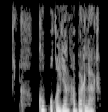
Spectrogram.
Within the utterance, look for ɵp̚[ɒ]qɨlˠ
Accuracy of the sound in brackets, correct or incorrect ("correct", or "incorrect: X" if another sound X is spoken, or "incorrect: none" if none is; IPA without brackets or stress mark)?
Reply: incorrect: o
